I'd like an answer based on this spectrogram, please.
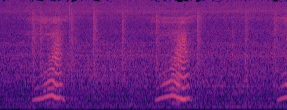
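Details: Domestic cat snoring while asleep indoors, keeping its owner awake; two arched, voiced, wheezy tones rise and fall, one about every two and a half seconds, over a quiet room hum.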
